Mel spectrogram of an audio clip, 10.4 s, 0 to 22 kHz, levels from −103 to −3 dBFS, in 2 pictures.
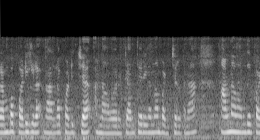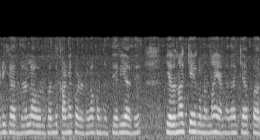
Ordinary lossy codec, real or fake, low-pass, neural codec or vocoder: none; real; 7.2 kHz; none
